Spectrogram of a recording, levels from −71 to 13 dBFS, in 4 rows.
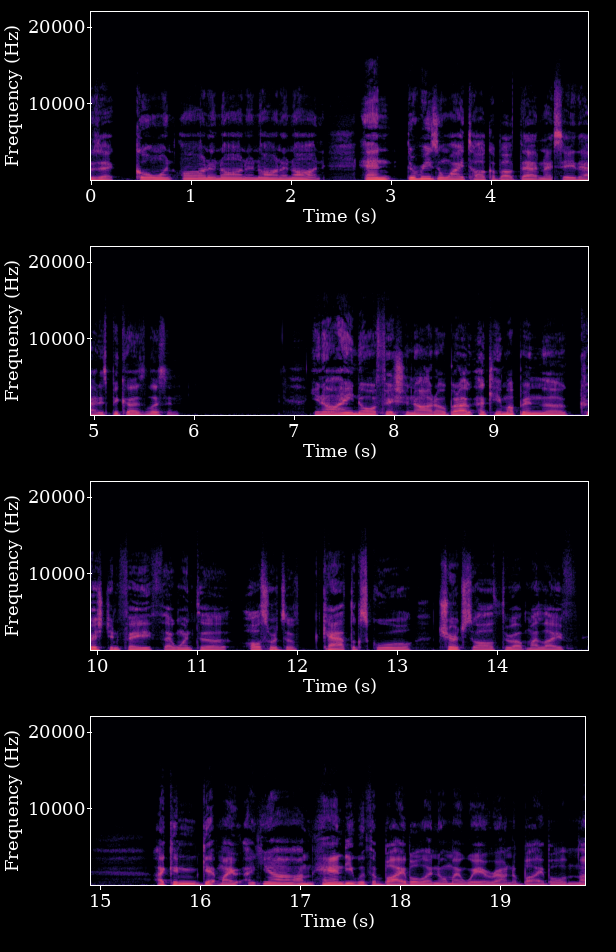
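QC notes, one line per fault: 4.62–4.64 s, block of digital silence: A 20 ms stretch of samples was replaced by zeros, which points to an output buffer not being filled in time. Between "about that and I" and "that is because listen", the speech drops abruptly into a brief hole.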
